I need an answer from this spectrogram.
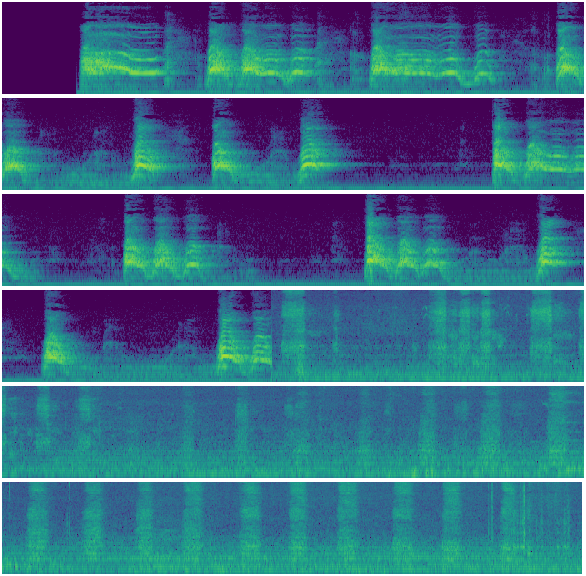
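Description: A puppy barking in about a dozen short, high, separate barks. About halfway through, the barks stop and give way to a steady rustling hiss with quick clicks, a hedgehog snuffling.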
